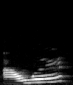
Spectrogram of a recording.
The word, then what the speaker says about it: hour: O H é mudo, então hour, tá?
